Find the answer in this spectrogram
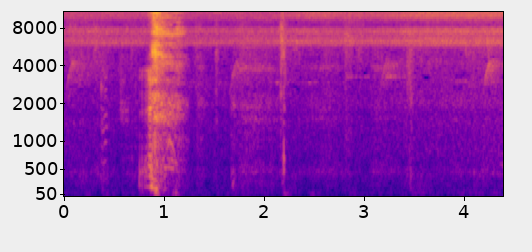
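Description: Steady high-pitched chorus of forest insects, with a short loud noise about a second in and a faint click a little after two seconds.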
